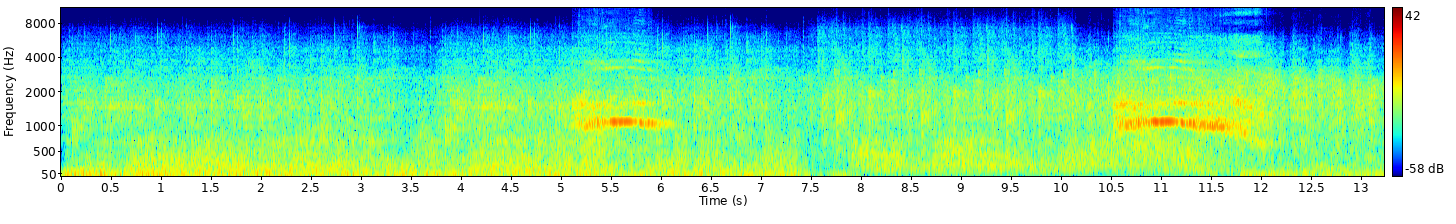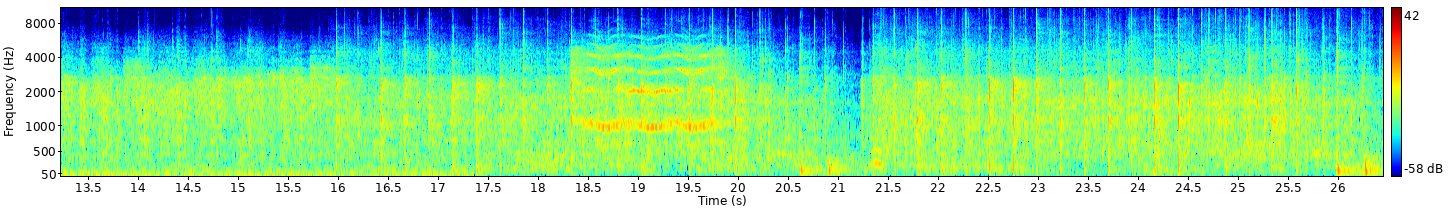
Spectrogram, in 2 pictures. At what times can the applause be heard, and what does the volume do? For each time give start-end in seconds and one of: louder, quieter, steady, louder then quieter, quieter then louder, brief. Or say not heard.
0.0-26.4 louder.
